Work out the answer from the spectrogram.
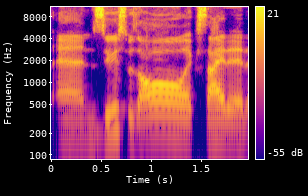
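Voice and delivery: ordinary delivery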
